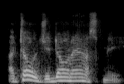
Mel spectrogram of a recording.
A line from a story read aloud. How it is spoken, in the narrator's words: he snaps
